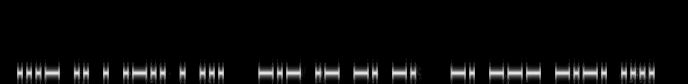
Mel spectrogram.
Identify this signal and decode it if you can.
Morse code, heard as a keyed tone, about 26 wpm, 530 Hz. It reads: VIELES KANN NOCH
